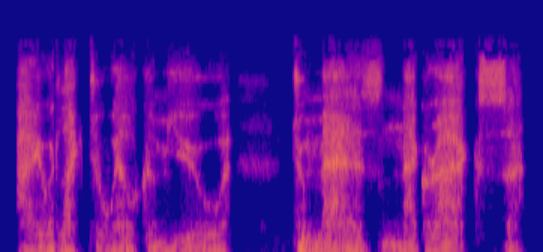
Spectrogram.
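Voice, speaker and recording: A man growls through a put-on character voice that sounds strained. His pace is very slow. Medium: actual play. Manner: calm, measured.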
